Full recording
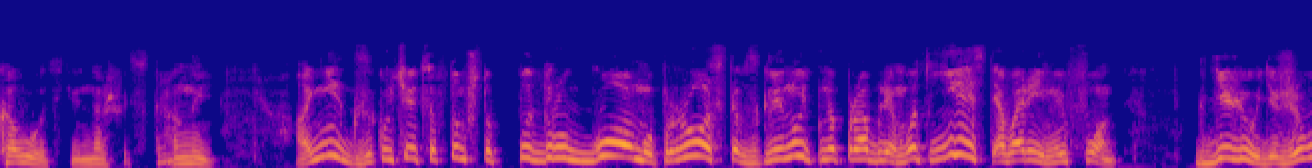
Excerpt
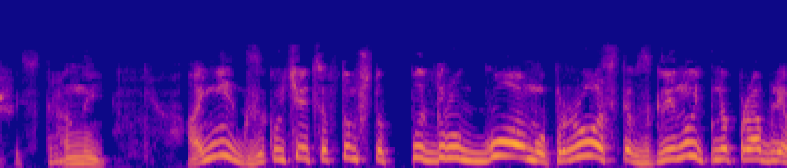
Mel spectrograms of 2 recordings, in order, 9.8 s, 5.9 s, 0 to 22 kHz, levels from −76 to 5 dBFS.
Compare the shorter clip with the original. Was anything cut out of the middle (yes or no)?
no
